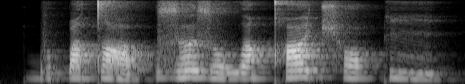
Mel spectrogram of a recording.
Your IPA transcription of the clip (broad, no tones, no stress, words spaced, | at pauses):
bəɓitˤu | zœzo wə qʰœt͡ʃʰɔ ki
